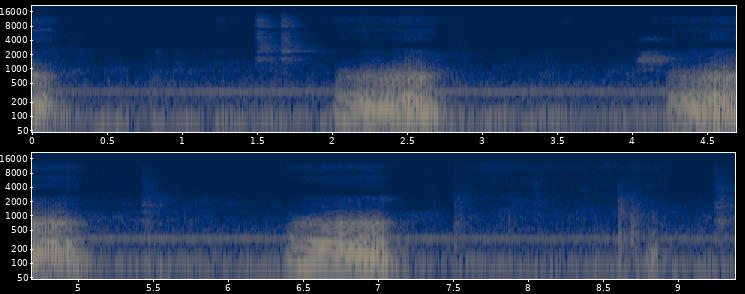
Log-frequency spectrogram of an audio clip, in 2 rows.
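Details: Preta, a sleeping dog, snoring: three slow, rough, rattling snores about one every 2.3 seconds over a steady background hum.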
